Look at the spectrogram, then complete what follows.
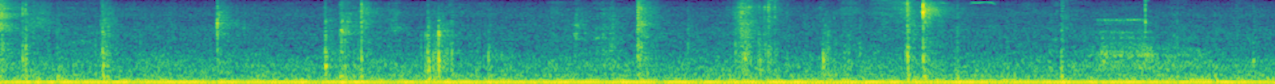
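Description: Trading cards being handled and flicked through by hand: scattered light clicks and taps, over a faint steady low hum.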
